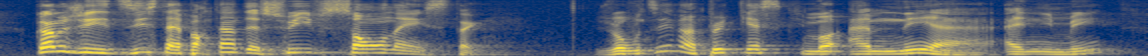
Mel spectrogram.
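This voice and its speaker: Animated in tone, a man with a high pitch and a Quebec accent speaks with very wide pitch swings. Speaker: motivational speaker. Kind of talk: motivational talk.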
